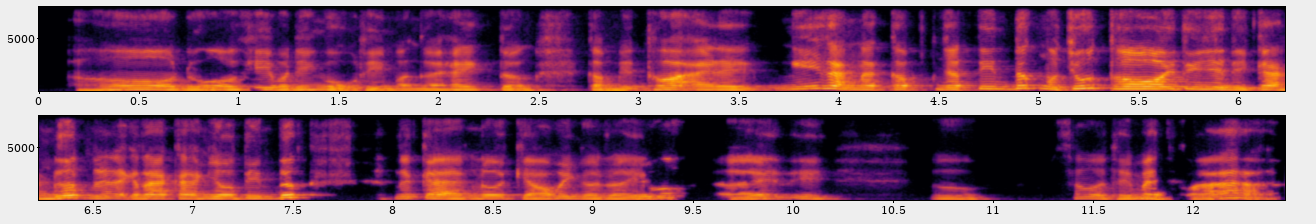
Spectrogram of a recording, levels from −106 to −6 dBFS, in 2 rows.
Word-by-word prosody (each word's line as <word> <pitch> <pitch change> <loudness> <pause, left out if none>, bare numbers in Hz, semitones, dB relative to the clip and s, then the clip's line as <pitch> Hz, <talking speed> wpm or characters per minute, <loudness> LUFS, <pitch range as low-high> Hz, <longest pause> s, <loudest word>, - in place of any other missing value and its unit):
Ồ, 170 +5 0
đúng 155 +3 -2
rồi, 165 -3 +1
khi 190 0 -3
mà 160 - -1
đi 165 +2 -2
ngủ 150 -6 -3
thì 150 -1 -3
mọi 135 -1 -7
người 140 0 -4
hay 160 0 -3
tường 150 -3 -4 0.3
cầm 150 -4 -2
điện 145 +1 -5
thoại 180 -1 +3
này, 160 -1 0 0.2
nghĩ 235 +5 -2
rằng 270 -9 +5
nà 180 -1 +3
cập 180 0 -1
nhật 185 -1 0
tin 235 -2 -1
tức 285 0 +2
một 215 - +1
chút 280 +3 +3
thôi, 230 -1 +8
tuy 220 - 0
nhiên 205 -2 +1
thì 165 - -1
càng 170 -2 +3
lướt 240 +5 +4
nó 195 +1 -4
nại 180 - -4
ra 180 +1 +2
càng 175 -1 0
nhiều 175 -1 +4
tin 195 -1 -4
tức, 255 +1 +7 0.5
nó 195 - -7
càng 165 -4 0
nôi 175 0 +1
kéo 170 -1 -3
mình 195 0 -5
vào 165 -2 -4
đấy, 160 0 -5
đúng 190 +4 -5
không? 220 0 -9
Đấy, 160 +5 -5
thì 175 -5 -9 0.5
ừ, 155 - -11 0.5
xong 190 +4 -14
rồi 170 - -5
thấy 160 0 -4
mệt 195 +1 -1
quá 150 +2 -3
hả? 245 - -4
175 Hz, 270 wpm, -22 LUFS, 160-195 Hz, 0.5 s, thôi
